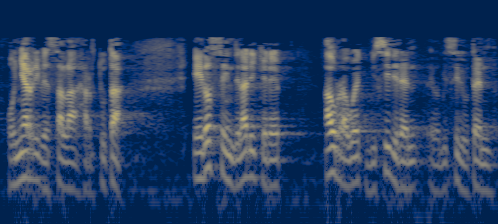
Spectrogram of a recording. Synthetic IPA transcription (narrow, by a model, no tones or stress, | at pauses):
o̞ɲariβ̞e̞sala̰ːɾt̪ut̪a | e̞ðo̞se̞jnd̪e̞laɾike̞ɾe̞ | awrawe̞kbisiðiɾe̞neðo̞βisiðut̪e̞n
